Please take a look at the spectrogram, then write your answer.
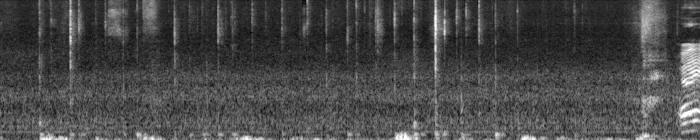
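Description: Typing on a computer keyboard while an online exam application form is filled in, with scattered clusters of close, soft key clicks over a quiet room background and no speech.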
